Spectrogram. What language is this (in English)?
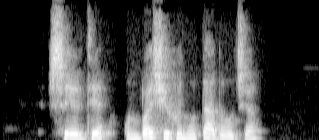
Chuvash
